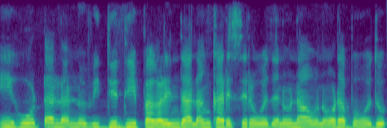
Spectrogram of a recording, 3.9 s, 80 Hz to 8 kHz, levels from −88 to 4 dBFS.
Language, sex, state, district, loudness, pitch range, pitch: Kannada, female, Karnataka, Dakshina Kannada, -15 LUFS, 200-215 Hz, 205 Hz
